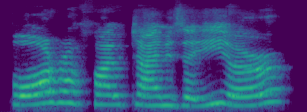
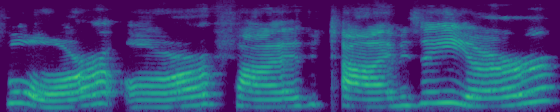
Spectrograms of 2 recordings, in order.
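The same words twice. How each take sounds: First: Slightly slow phrase with the words run together; connected model phrase for learners; repeat-after-me, linked. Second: Very slow, each word drawn out, rising at the end; word-by-word classroom drill; repeat-after-me slow. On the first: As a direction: link the words smoothly, rising at the end. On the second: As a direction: stretch every word for learners to copy. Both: Shown as a demonstration. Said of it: "Repeat after me".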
